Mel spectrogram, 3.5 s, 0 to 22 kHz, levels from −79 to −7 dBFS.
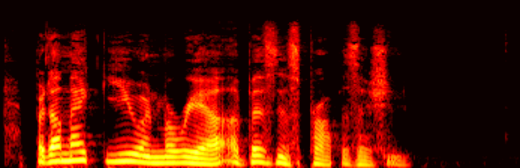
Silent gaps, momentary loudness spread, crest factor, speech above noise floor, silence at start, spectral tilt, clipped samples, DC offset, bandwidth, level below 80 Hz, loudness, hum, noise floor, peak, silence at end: none; 12 LU; 18 dB; 53 dB; 0.25 s; -6.5 dB/octave; under 0.1%; under 0.1%; 13 kHz; -56 dBFS; -24 LUFS; none; -76 dBFS; -6 dBFS; 0.75 s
